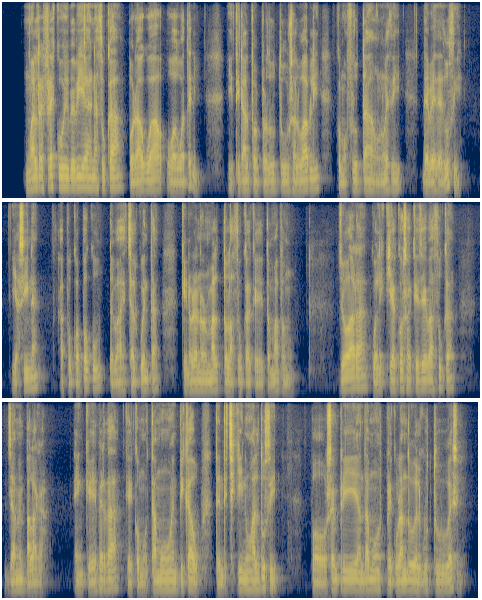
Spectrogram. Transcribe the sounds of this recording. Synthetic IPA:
malre̞fɾe̞hkuhiβe̞β̞iase̞naθukapo̞ɾaɣwao̰aɣ̞wat̪e̞ni | it̪iɾalpo̞ɾpɾo̞ðut̪us̬aluaβliko̞mo̞fɾut̪aonwe̞θi | ðe̞βe̞ðe̞ðuθi | iasina | apo̞kuapo̞kut̪e̞β̞ase̞t͡ʃalkwe̞nt̪a | ke̞noe̞ɾano̞ɾmalt̪o̞laθukake̞t̪o̞maβamu | d͡ʒo̞aɾakwalikjeako̞sake̞ʎe̞β̞aːθuka | ʝamẽ̞mpalaɣa | e̞ŋke̞e̞ɦβe̞ɾðake̞ko̞mueht̪amuse̞mpikawd̪̥e̞nd̪it͡ʃi̥kinuɦald̪uθi | po̞se̞mpɾiand̪amupɾe̞kuɾand̪ue̞lɣuht̪ue̞sḭ

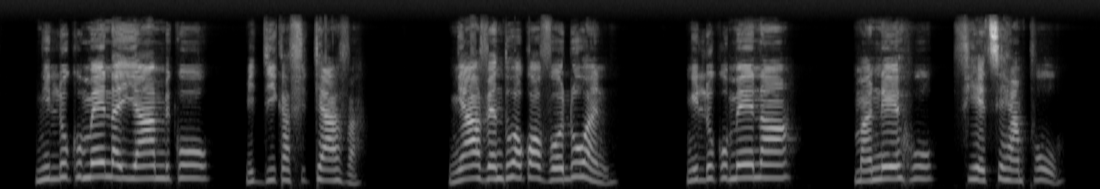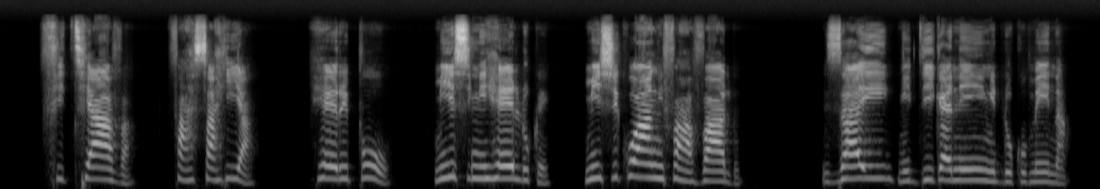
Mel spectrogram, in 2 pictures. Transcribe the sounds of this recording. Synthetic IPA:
ŋilukumenaiamiku | mid̪ikəfit̪javə | ŋiavand̪uɦakwavoluani | ŋilukumenə | maneɦu | fiɦet͡seɦampu | fit̪javə | faɦasaɦiə | heɾipu | misiŋiɦeluki | misikuəŋifaɦavalu | izajiŋid̪ikaniŋilukumenə

